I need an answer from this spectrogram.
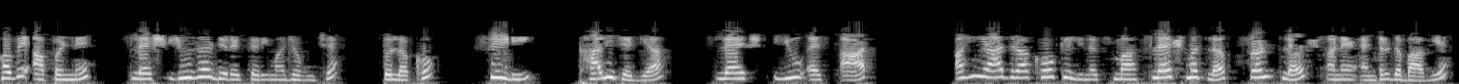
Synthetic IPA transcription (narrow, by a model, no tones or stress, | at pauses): həʋeʔapəɳːe | slɛʃjuzəɾɖiɾek̚ʈəɾimãd͡ʒəʋũt͡ʃʰe | t̪oləkʰo | siɽi | kʰalid͡ʒəɡja | slɛʃjuʔesaɾ | əɦĩjad̪ɾakʰokelinəksmãslɛʃmət̪ləb̚fɾəɳʈflɛʃəneʔɛɳʈəɾd̪əbaʋje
